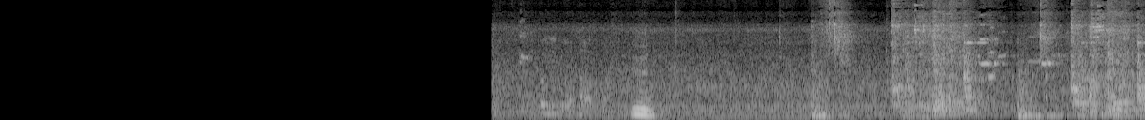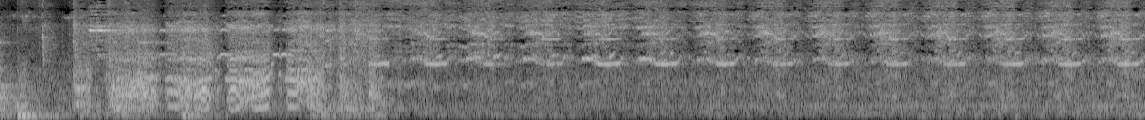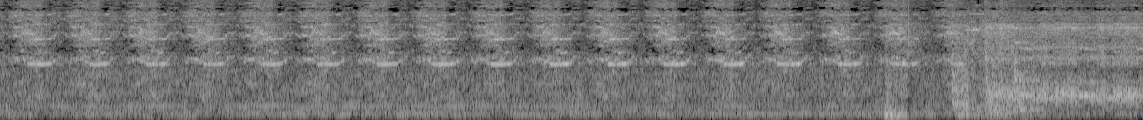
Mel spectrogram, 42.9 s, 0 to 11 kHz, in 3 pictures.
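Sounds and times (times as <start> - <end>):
weaving machine squeal and clatter: 10.3 - 42.9.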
